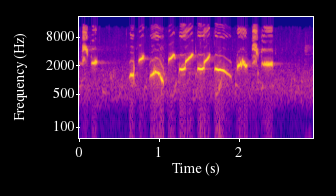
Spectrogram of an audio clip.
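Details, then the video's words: A white-rumped shama gives masteran song for training other birds, heard against nature sounds and gurgling water: about a dozen crisp, clear whistled notes in a rapid varied phrase, some rising and some falling, then a short pause. "bila murai batu anda dengar suara MASTERAN burung seperti ini"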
